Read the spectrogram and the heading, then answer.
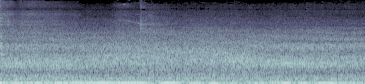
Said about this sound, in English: we do get our fair share of traffic and if the police are going to be going to any side street in this you know I think it's like a mile and a half long maybe two mile street they're going off.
